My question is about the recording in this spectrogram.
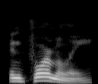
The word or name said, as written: informally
